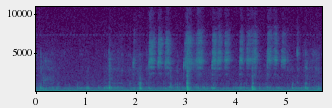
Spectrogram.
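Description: A Crayola advent calendar door being eased open by hand, the cardboard giving soft scratchy scrapes and small paper ticks in a quiet room, with a low steady hum underneath.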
